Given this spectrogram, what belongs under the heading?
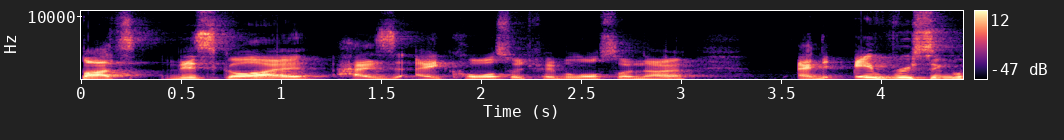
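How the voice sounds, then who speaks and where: Energetic in tone, a man talks at a moderate pace with an Australian accent. His pitch is medium with ordinary variation. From Australia, Melbourne. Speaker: online business coach, agency co-founder. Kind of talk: talking-head tutorial video. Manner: casual, energetic.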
